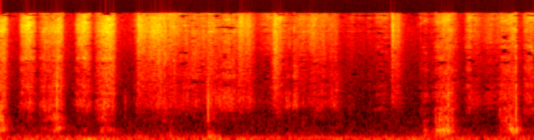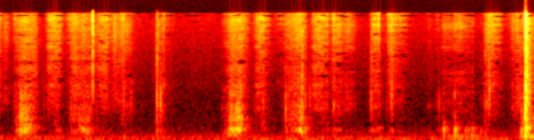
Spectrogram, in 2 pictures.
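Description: A steel kitchen knife chops thin shavings from the edge of a solid dark chocolate bar held by fingertips. Soft, low, dull thuds of the blade meeting the board are mixed with brief, dry crunching and scraping cuts. Quiet rustling sounds fill the gaps between them.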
